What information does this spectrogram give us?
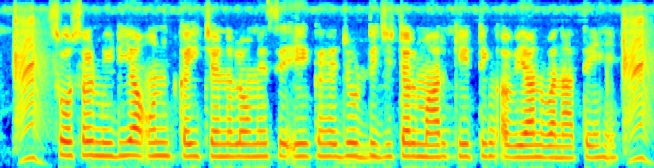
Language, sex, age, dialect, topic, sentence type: Hindi, female, 18-24, Kanauji Braj Bhasha, banking, statement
